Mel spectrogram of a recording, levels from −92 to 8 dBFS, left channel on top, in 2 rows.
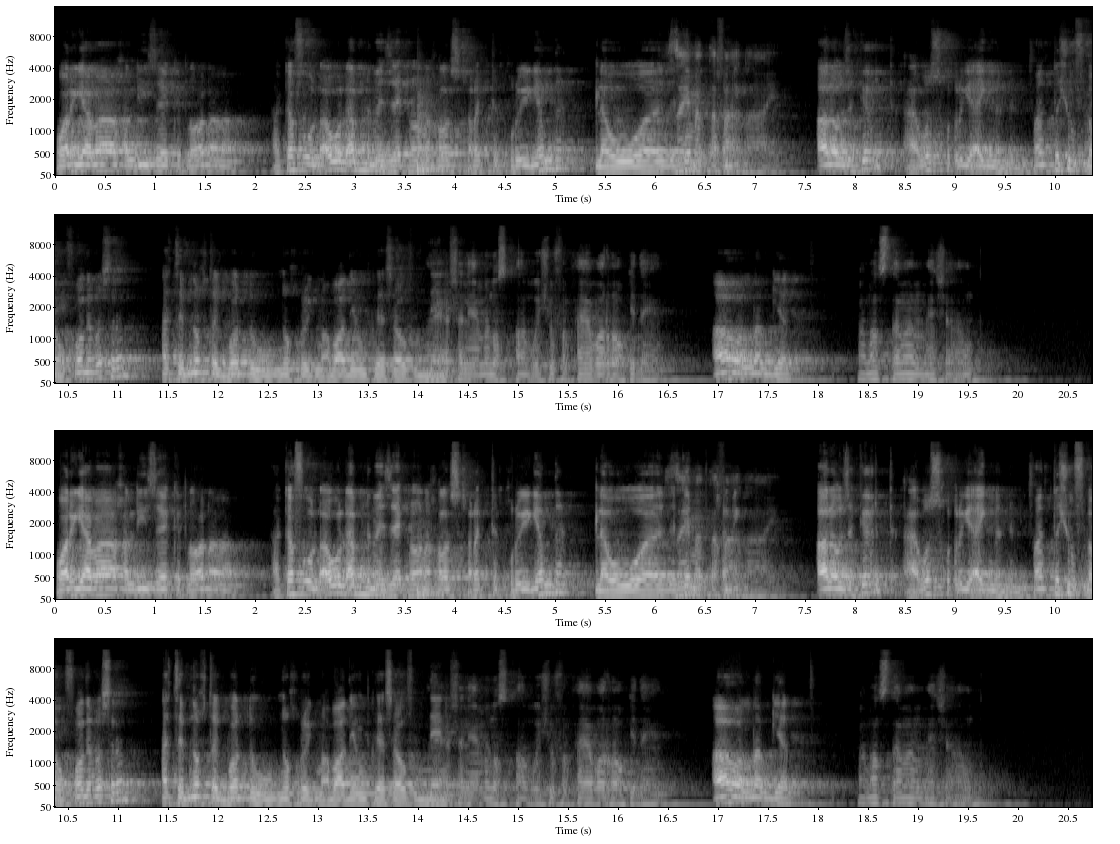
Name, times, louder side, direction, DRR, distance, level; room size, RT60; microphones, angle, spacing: voice 1, 0.0-1.8 2.2-5.1 5.4-6.4 6.7-6.8 7.6-11.1 11.4-14.3 16.9-17.7, right 1 dB, 55° right, 5 dB, 1.1 m, -25 dB
Drum, 3.6-5.5, left 2 dB, 45° left, 0.6 m, -37 dB
voice 2, 6.0-7.3 10.2-10.5 14.0-16.4 18.4-19.6, left 1 dB, 30° left, 5 dB, 1.1 m, -35 dB
18.5 x 15.5 x 3.5 m, 1.3 s
head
